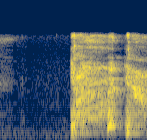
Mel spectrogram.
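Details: Two short, harsh cough bursts after brief silence from an adult with asthma flaring, hay fever and cat allergies, who says she is wheezing. Cough.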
